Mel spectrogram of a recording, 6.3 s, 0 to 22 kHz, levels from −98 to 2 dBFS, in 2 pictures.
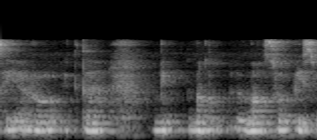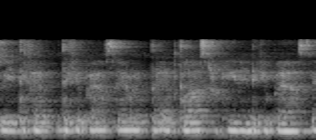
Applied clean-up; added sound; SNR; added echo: none; none; none; reverberation time 0.5 s.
